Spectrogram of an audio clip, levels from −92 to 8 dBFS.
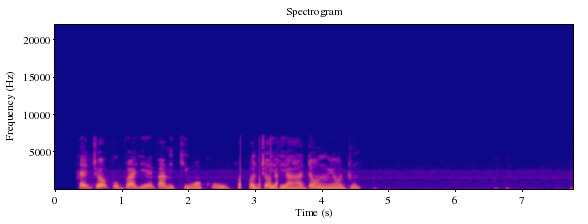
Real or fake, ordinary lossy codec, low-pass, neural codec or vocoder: real; none; 7.2 kHz; none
